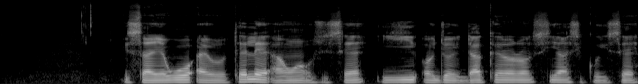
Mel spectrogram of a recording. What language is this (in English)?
Yoruba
